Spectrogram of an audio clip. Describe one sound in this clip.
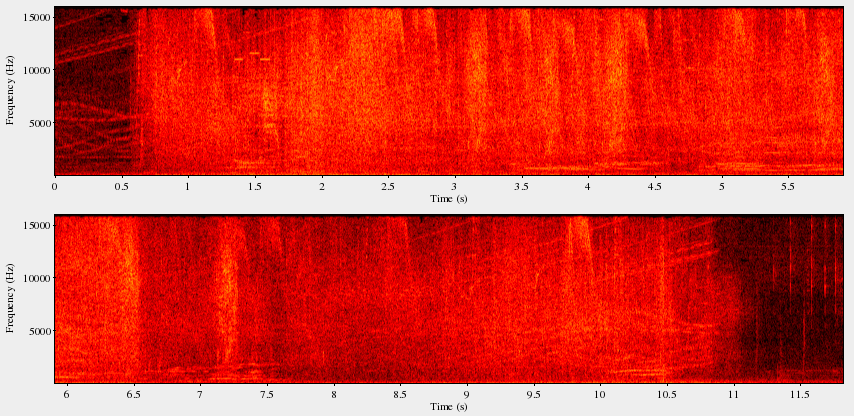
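Explosions boom during a battle.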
